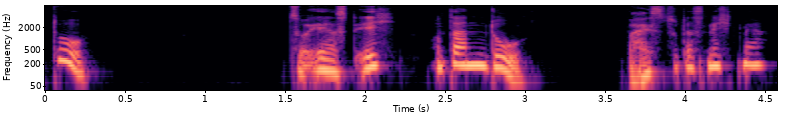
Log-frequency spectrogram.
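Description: Guy doing a blunt blind teen girl, higher voice, scolding, dry close sound. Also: very animated, slow pace, warm tone, slightly rough, no room sound, full character voice. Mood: calm insistence. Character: blind teenage girl, sharp-tongued and fierce. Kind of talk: audiobook character voice.

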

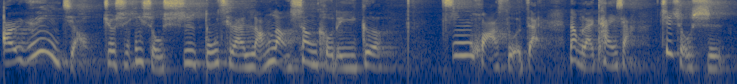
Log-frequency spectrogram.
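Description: Bright-voiced woman teaching a poetry lesson. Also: a little high. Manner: lively teaching voice with frequent rhetorical check-ins; reads English verse lines slowly, stressing syllables. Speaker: literature teacher. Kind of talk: explaining English poetry meter in a lecture.

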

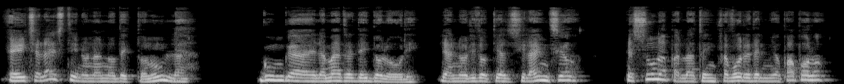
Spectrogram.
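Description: A man's voice: fairly high pitch, brisk, a little mellow, husky. A man reading aloud as a cheerful young male god in a storybook tale. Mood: playful. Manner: laughing, tender reading voice.

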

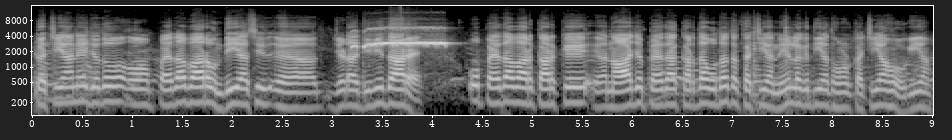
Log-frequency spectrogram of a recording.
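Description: A man's voice: high-pitched, steady tone, fairly quick. A man, a villager earnestly describing flood losses outdoors. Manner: earnest complaint, plain explanation. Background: crowd of villagers.

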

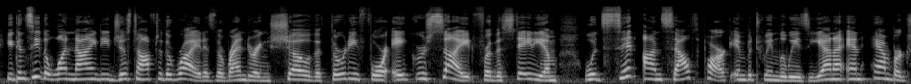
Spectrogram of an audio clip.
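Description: A young woman reporting the news from a television studio in a crisp, measured broadcast delivery, on a lapel mic. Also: on the high side, a bit bright.

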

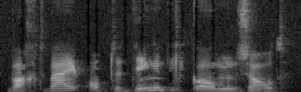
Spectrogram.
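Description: A big, gentle old giant, voiced by a man reading a storybook aloud, speaks in a hushed whisper with charmingly broken grammar. His voice sits fairly high and soft. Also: moderate pace, close to an everyday voice.

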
